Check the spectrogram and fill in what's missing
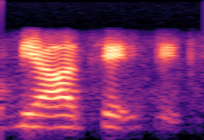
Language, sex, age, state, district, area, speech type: Tamil, female, 18-30, Tamil Nadu, Sivaganga, rural, conversation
